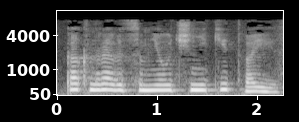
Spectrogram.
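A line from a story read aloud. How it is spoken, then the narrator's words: Plain. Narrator (Russian): сказал Ксенофонт старцу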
